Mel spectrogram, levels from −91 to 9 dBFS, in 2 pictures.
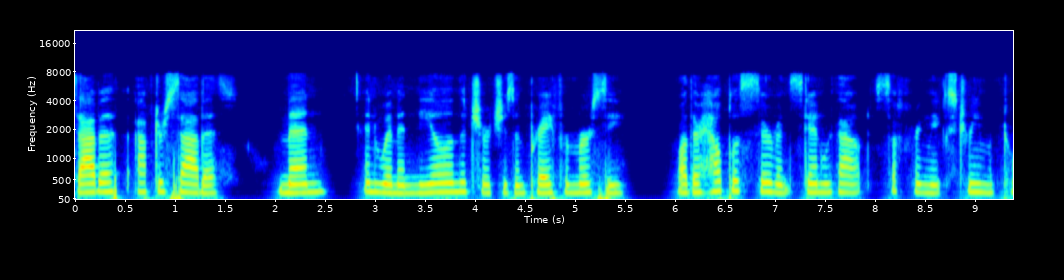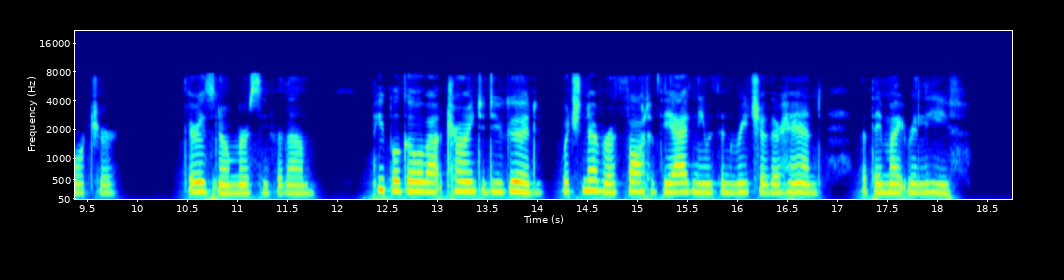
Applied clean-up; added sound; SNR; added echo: none; none; none; none.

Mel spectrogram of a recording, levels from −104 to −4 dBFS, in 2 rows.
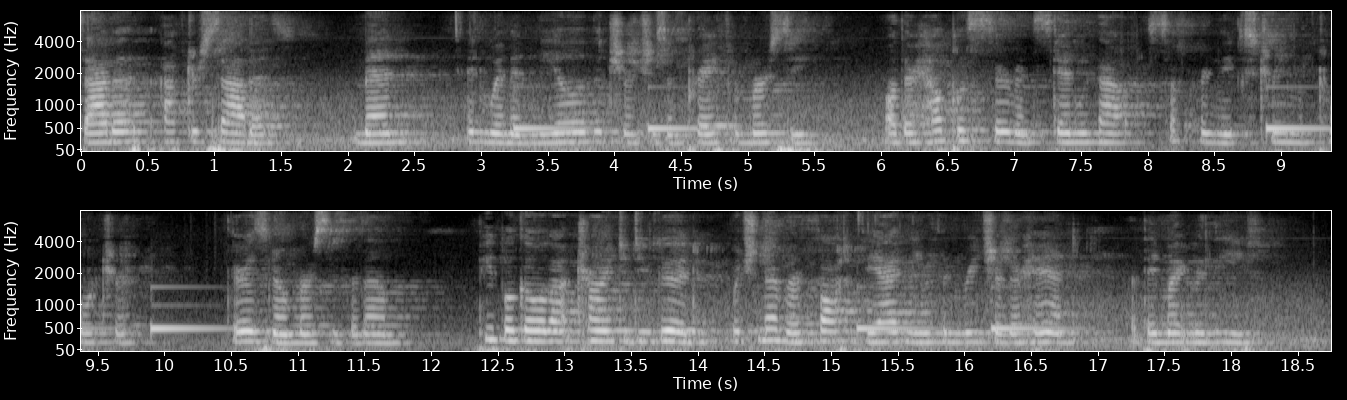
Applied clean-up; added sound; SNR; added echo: none; Fixed-wing aircraft, airplane; 8 dB; reverberation time 1.2 s.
